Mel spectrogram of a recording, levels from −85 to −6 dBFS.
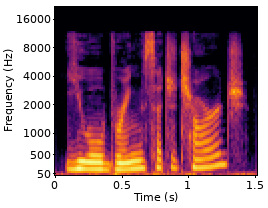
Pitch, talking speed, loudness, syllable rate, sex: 185 Hz, 235 wpm, -15 LUFS, 5.2 syllables/s, female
